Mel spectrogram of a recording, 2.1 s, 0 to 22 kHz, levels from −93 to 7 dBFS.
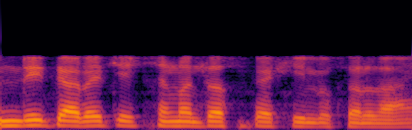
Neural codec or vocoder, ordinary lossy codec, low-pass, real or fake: codec, 16 kHz, 1 kbps, FunCodec, trained on LibriTTS, 50 frames a second; none; 3.6 kHz; fake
